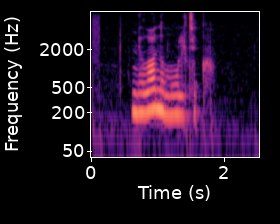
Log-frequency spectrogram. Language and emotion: Russian, neutral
